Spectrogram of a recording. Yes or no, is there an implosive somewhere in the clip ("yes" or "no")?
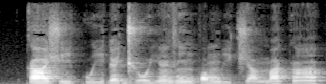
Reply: yes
